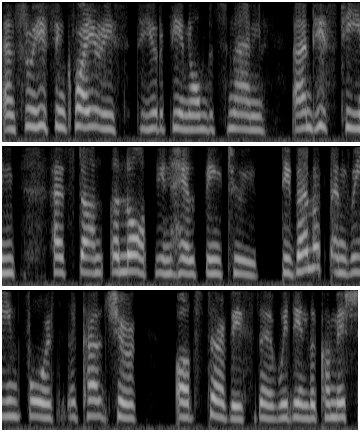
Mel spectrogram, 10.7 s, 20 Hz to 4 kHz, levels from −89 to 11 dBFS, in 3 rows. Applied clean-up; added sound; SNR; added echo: neural diffusion model UNIVERSE++.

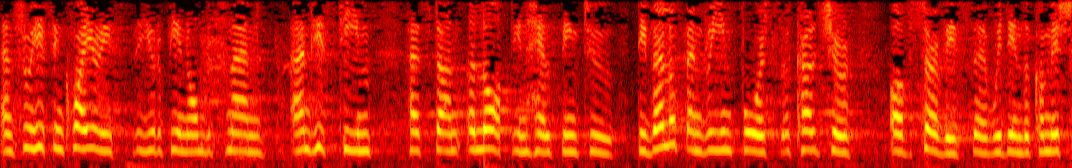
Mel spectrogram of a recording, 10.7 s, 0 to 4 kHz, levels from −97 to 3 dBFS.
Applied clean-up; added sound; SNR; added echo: none; none; none; none.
